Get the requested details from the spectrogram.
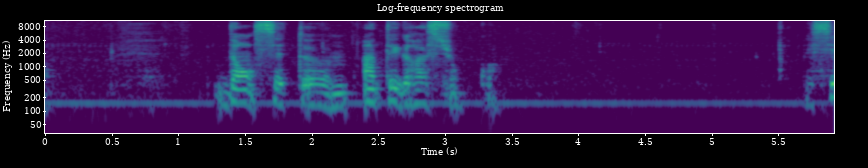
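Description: A hand slides cards softly across a cloth.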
